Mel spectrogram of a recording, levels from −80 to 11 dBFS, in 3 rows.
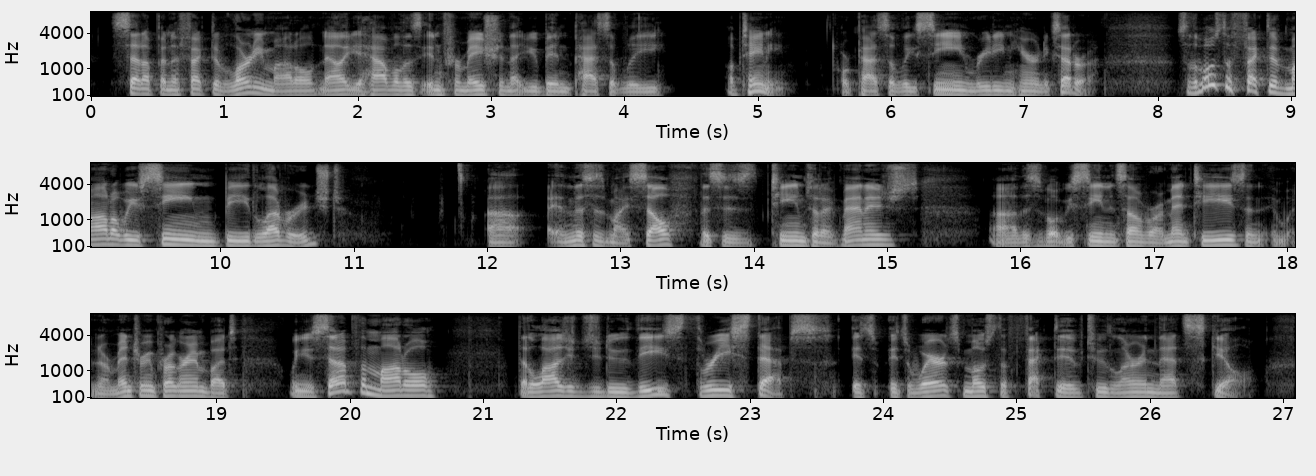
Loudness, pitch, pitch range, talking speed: -19 LUFS, 120 Hz, 105-135 Hz, 190 wpm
